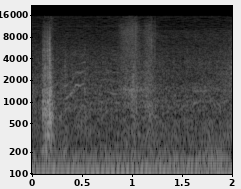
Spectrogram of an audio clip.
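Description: Sports car engine idling with a steady low hum, and a short click just after the start as the automatic gear selector is shifted into gear.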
